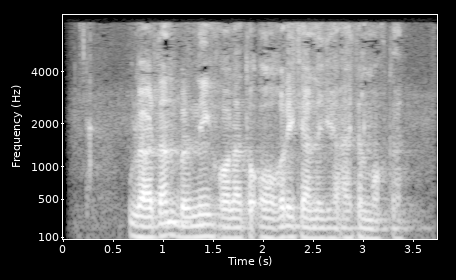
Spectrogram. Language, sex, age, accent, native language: Uzbek, male, 25-34, Xorazm, Uzbek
